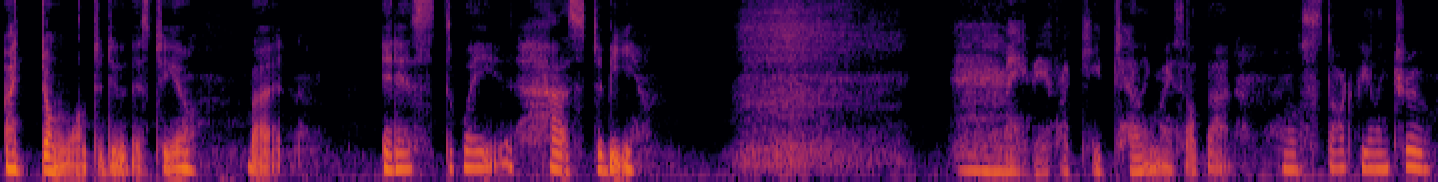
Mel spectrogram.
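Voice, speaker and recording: A woman playing a lonely, tender, guilt-ridden vampire neighbor in an intimate ASMR roleplay, speaking softly in a breathy whisper with pauses. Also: medium pitch, fairly even intonation, full character voice. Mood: regretful, tender. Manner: slow, hushed, intimate, with pauses.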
